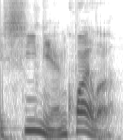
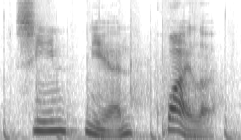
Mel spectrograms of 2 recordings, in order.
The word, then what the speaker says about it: 新年快乐: If you want to wish your friends Happy New Year's, just say 新年快乐. Or again, 新年快乐.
